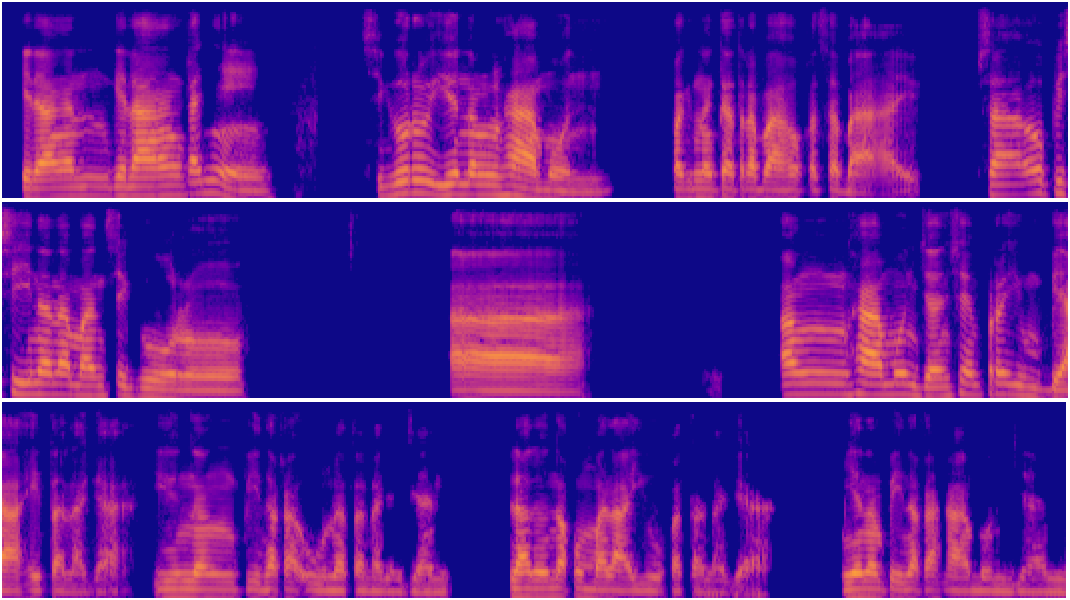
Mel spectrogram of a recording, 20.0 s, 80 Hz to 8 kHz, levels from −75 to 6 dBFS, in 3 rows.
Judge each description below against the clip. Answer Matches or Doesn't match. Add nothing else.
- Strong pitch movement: Matches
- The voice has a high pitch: Doesn't match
